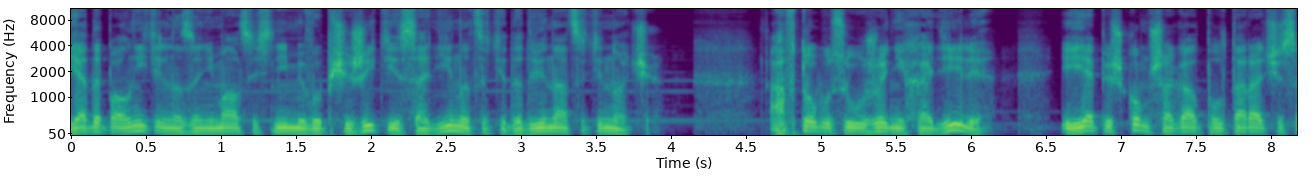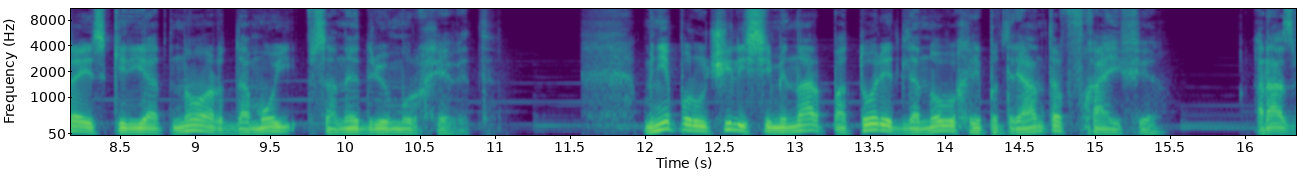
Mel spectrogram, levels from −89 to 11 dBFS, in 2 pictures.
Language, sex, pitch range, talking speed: Russian, male, 95-120 Hz, 140 wpm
